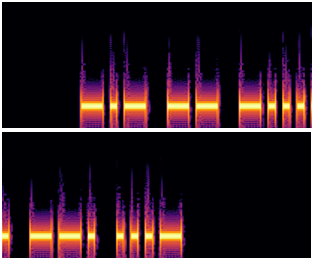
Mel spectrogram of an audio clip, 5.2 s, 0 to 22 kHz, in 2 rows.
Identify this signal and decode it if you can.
Morse code, heard as a keyed tone, about 20 wpm, 700 Hz. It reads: KM6GV
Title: USA Call Signs - 5 Characters - 3x Character Spacing - 20wpm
